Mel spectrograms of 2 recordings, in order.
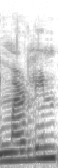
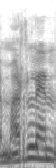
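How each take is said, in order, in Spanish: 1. El nombre se pronuncia con pronunciación inglesa. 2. El nombre se pronuncia con pronunciación española. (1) "aquí Marlene" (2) "en México se pronuncia Marlene"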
